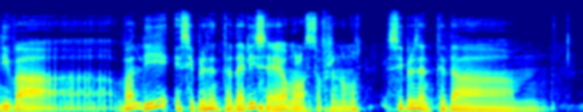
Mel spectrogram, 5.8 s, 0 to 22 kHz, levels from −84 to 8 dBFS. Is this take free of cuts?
no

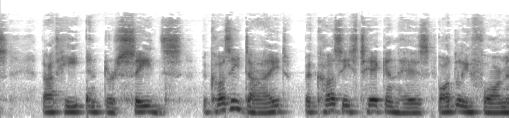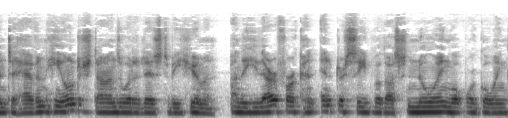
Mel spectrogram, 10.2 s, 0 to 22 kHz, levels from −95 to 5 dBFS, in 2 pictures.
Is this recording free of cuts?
no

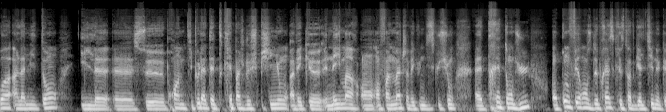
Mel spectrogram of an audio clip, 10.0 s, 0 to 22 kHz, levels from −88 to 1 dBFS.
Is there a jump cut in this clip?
no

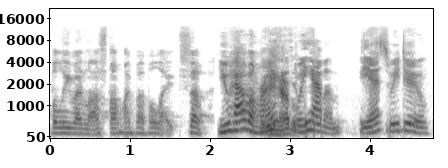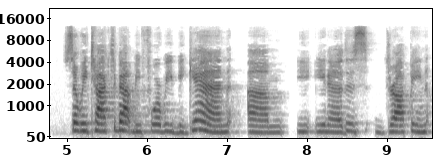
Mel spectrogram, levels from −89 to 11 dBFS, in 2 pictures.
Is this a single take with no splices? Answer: no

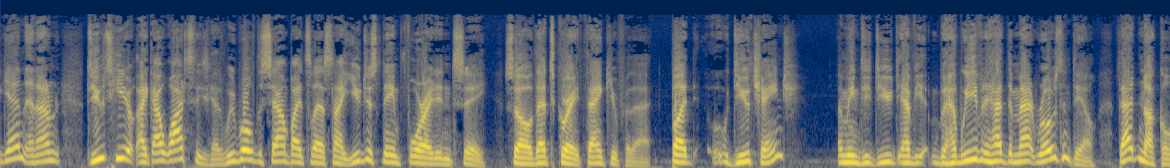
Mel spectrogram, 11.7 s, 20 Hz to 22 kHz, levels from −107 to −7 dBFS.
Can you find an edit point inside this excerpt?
yes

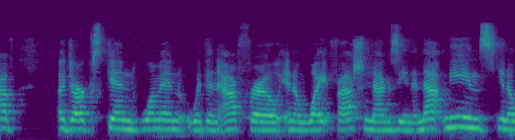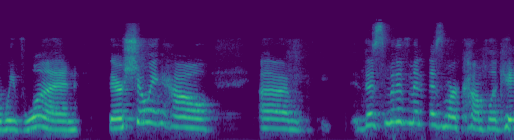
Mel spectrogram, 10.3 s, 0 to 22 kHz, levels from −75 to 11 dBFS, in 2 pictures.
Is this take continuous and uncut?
yes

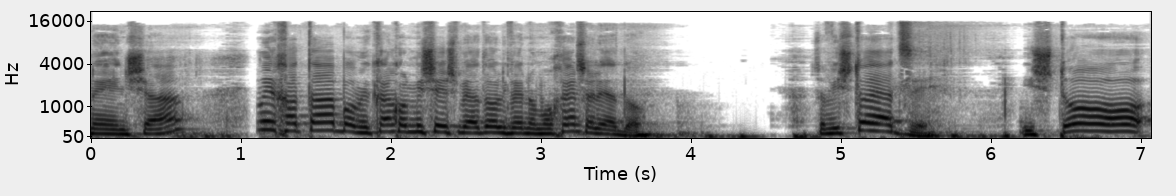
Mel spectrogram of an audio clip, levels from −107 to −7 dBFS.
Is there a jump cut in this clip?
yes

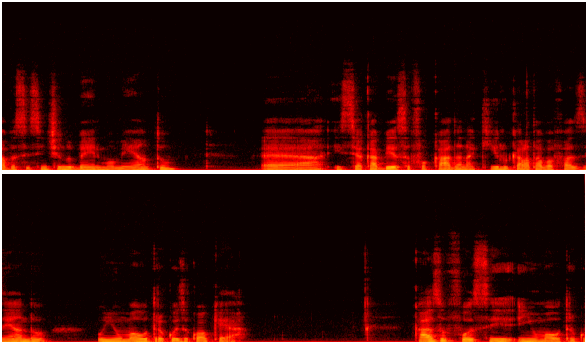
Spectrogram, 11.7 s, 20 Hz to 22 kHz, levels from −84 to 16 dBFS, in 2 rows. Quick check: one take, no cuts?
no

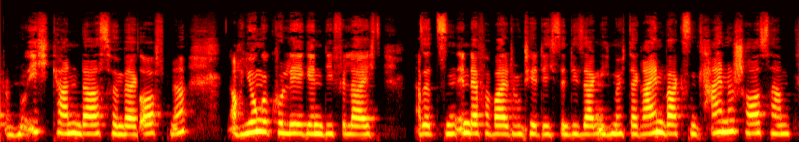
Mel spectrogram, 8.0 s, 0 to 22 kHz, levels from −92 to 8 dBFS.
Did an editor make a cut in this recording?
yes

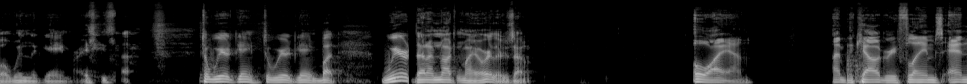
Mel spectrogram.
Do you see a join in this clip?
yes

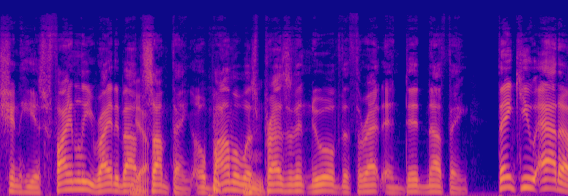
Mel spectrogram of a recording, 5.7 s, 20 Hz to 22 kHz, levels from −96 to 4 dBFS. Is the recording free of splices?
yes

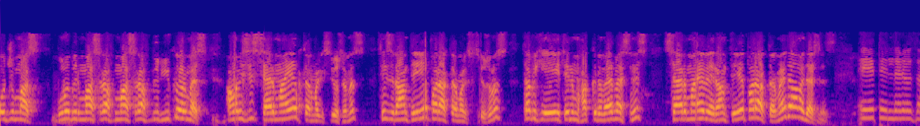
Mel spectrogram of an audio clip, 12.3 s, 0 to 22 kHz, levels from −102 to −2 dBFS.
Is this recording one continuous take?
no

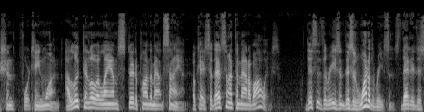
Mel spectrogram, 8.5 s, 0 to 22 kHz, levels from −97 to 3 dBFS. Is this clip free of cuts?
no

